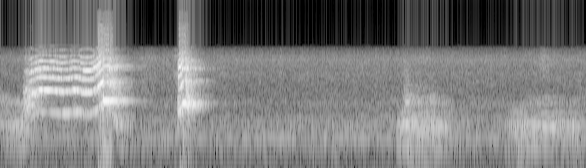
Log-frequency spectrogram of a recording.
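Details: Newfoundland with a young Malamute puppy, old cell phone recording: a wavering, harmonic whine-howl, then a sharp yip, followed by two low grumbling grunts over a constant background hum.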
